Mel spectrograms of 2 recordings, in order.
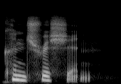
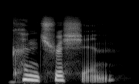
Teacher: The stress is on that middle syllable, tri, contrition.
